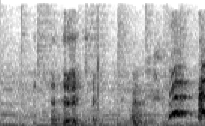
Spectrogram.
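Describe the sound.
Dog-like yips and barks come through glitching online call audio, mixed with a garbled voice in several short, loud bursts.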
